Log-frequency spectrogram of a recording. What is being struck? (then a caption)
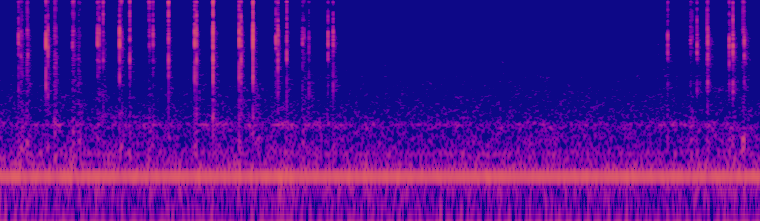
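Small plastic tube. Long natural nails tap and scratch a small, hollow, white cylindrical plastic tube with pink print, held in the fingers. Quick, bright, dry clicks come in a fast run for about three seconds, pause, then return in a short burst near the end. A steady low hum sits underneath throughout.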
